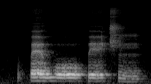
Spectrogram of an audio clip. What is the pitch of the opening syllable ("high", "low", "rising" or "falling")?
low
